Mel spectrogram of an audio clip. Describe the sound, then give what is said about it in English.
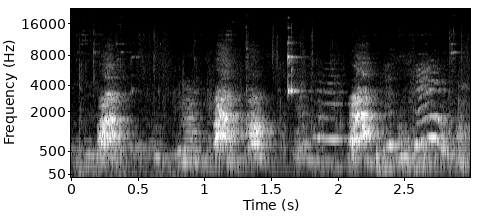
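Puppies under six months old at a weekly puppy socializing party bark in quick, high-pitched yips, about four sharp bursts in three seconds, fairly loud, with a short whiny squeal between them. “we're here today for our weekly puppy party for socializing any dog under the age of 6 months.”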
